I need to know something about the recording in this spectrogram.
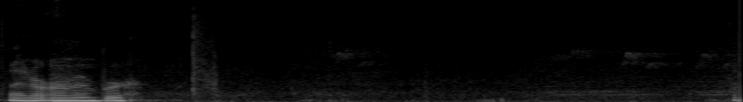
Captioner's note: birds chirping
